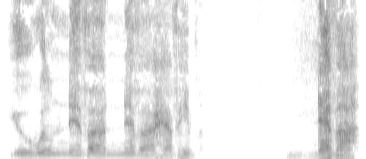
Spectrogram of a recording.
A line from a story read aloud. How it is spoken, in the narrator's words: Robin whispered fiercely from the cot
